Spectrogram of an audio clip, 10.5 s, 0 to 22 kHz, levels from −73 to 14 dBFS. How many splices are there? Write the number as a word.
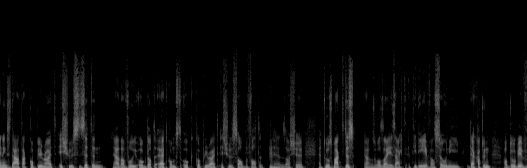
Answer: two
